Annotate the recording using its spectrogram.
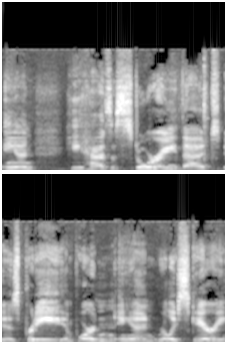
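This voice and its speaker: Very slowly, a woman speaks at a medium pitch that varies in an ordinary way, with noticeable background noise present. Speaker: prepper channel host. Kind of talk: casual talk to camera.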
